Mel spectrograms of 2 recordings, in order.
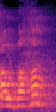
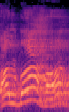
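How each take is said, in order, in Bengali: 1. 'b'-এর পরের স্বরটি হ্রস্ব। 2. 'b'-এর পরের স্বরটি দীর্ঘ। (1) "আমি একটা আলিফ কম বলেছি" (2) "বা আলিফ হা"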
